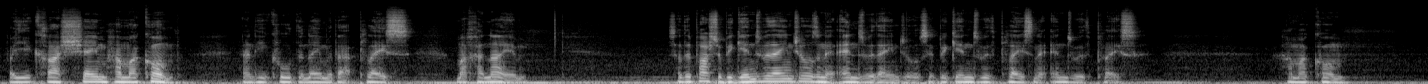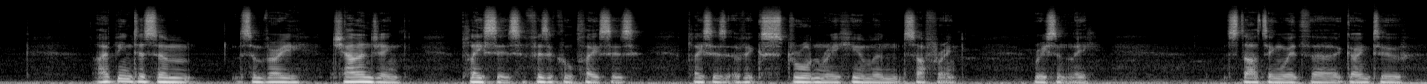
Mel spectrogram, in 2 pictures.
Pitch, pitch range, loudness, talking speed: 95 Hz, 85-105 Hz, -19 LUFS, 110 wpm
